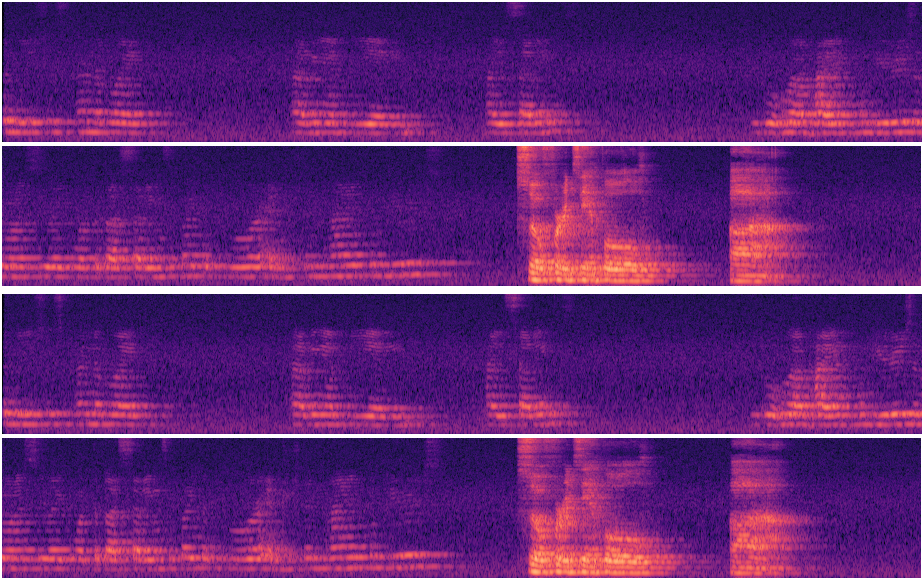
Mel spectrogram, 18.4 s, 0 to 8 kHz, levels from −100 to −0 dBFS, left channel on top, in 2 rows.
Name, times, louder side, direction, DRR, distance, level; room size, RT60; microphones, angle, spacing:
voice 1, 0.0-1.4 2.9-4.1 4.8-5.5 7.5-13.4, equal, 65° right, 1 dB, 0.8 m, -37 dB
voice 2, 14.3-15.6 16.5-17.0, left 1 dB, 80° left, 2 dB, 0.7 m, -22 dB
3.9 x 3.2 x 2.5 m, 1.0 s
head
